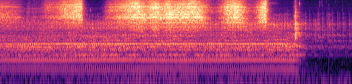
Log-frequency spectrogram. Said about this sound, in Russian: забивающиеся щели все эти мы вычищаем с помощью просто этого куска герметика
